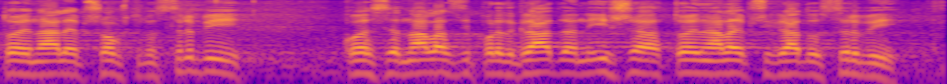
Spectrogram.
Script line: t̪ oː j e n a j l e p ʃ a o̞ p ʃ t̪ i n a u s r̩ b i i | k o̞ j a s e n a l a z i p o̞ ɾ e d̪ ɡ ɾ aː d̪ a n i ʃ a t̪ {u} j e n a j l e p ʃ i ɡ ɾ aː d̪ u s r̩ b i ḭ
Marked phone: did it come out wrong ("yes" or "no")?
yes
